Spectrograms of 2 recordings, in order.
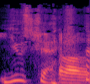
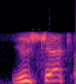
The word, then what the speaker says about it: Juszczyk: Juszczyk. – I can barely pronounce my own last name, which has Juszczyk. A lot of consonants in it also. Juszczyk?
